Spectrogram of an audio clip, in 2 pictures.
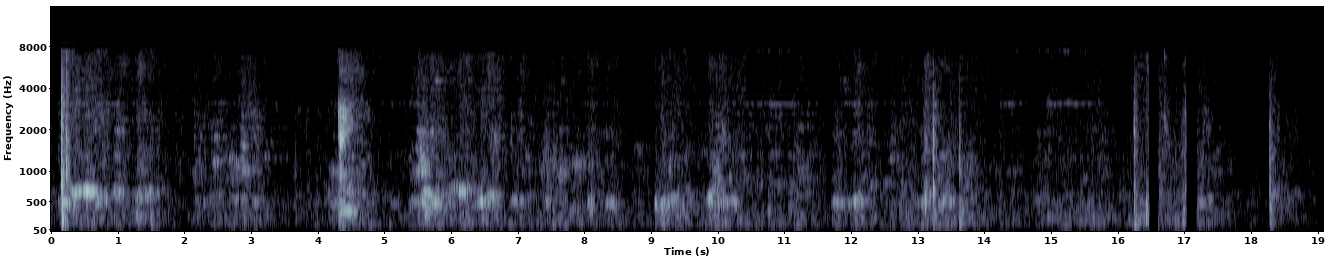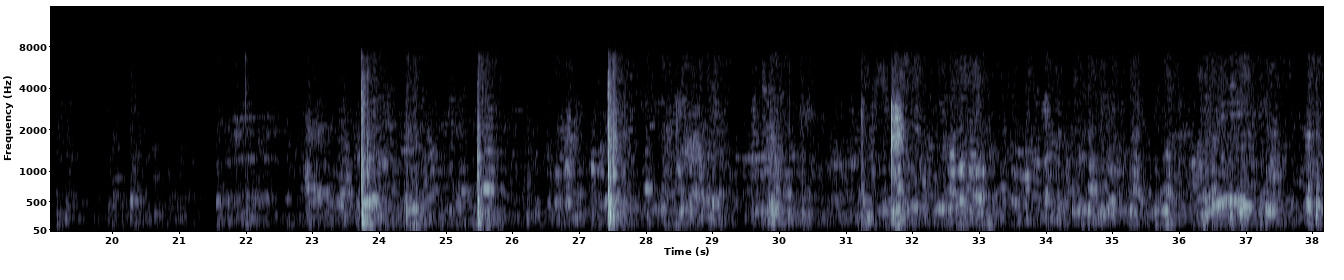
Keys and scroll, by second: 16.8 Delete.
